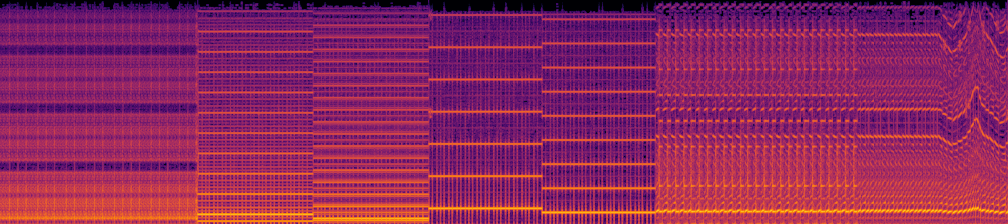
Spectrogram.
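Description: An electronic toy synthesizer plays harsh, buzzing tones that change pitch in steps.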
